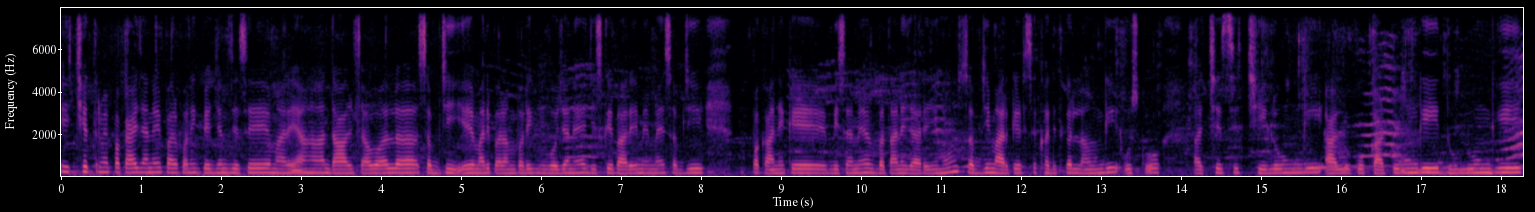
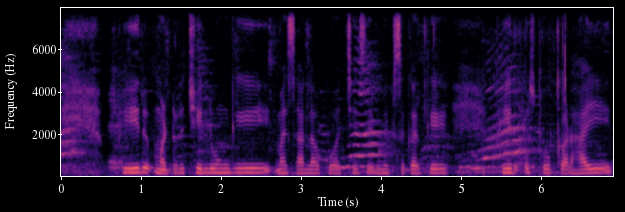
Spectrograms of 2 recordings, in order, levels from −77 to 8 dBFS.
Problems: continuous background conversations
